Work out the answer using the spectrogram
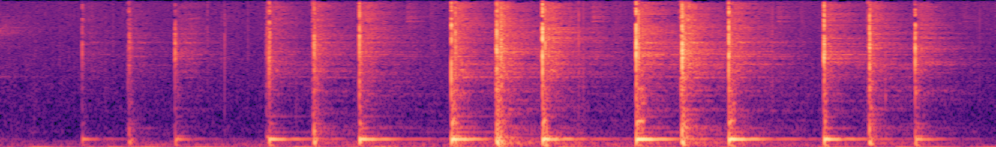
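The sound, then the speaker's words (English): A duf frame drum, a large tambourine without cymbals, struck in a loose rhythm. Many resonant low booms mix with sharp, dry slaps that grow louder and denser partway through, with no jingles. “I started with the duf. It is also a mazhar, but without the cymbals. It sounds like this.”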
